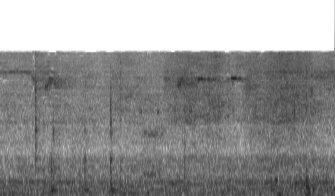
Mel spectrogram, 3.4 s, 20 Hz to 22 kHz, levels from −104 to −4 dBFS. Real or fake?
fake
